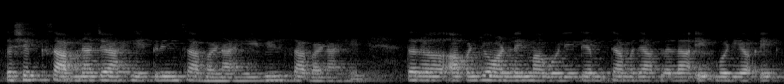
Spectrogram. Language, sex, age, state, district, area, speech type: Marathi, female, 18-30, Maharashtra, Akola, urban, spontaneous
